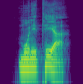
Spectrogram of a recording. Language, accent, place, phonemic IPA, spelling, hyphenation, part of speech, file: German, Germany, Berlin, /moneˈtɛːr/, monetär, mo‧ne‧tär, adjective, De-monetär.ogg
- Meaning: monetary: 1. pertaining to currency, to monetary policy 2. financial, pecuniary, pertaining to money in general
